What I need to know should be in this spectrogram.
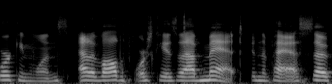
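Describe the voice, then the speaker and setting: A female voice is heard. It stays at a medium pitch. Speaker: motorsports podcast co-host. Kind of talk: casual chat. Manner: stuttering tonight.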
